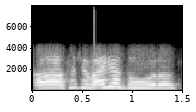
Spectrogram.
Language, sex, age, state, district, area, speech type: Kashmiri, female, 18-30, Jammu and Kashmir, Bandipora, rural, conversation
